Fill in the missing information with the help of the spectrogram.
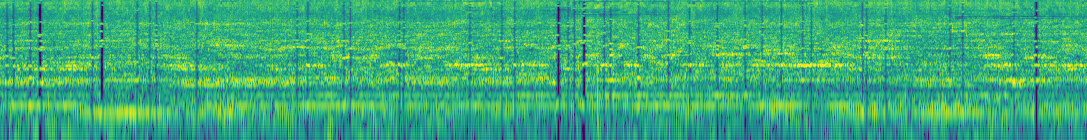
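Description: Pressure washer running: the water jet hisses steadily against a painted canvas, over a steady hum from the machine.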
